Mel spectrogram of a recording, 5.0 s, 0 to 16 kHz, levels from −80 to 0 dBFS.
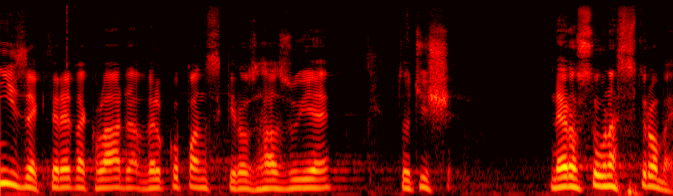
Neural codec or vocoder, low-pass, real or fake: none; 14.4 kHz; real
